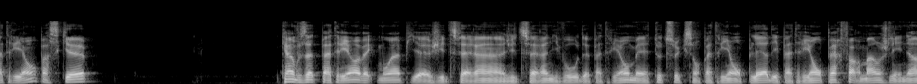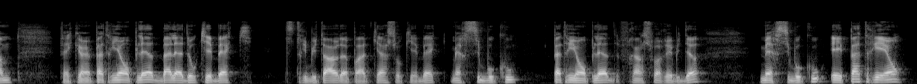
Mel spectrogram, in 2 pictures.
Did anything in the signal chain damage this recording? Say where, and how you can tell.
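No, nothing in the signal chain has damaged this speech recording. None of the stages, from wiring and conversion through processing, transmission, storage and playback, has left any audible mark on it.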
